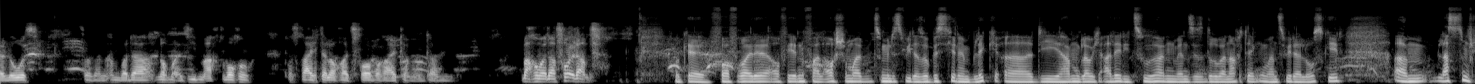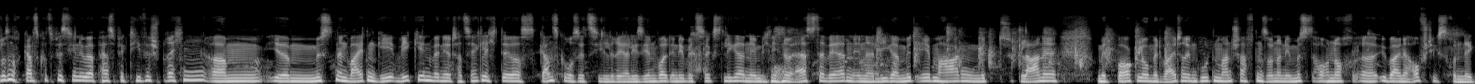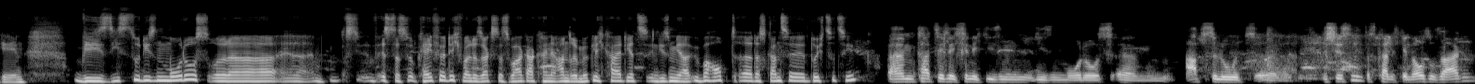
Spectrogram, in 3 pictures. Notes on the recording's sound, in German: Am Platz des Hagener SV während der laufenden Partie gegen den TuS Glane in der Kreisliga Süd. Direkt und live vom Platz.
